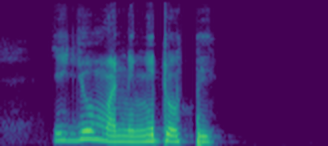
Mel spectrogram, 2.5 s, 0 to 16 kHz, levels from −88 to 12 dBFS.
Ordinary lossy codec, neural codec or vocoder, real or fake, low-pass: none; codec, 44.1 kHz, 3.4 kbps, Pupu-Codec; fake; 14.4 kHz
